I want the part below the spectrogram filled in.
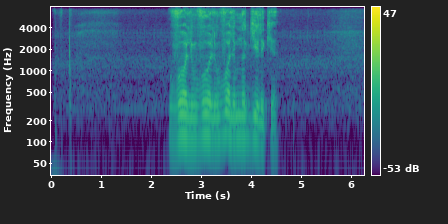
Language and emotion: Russian, angry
